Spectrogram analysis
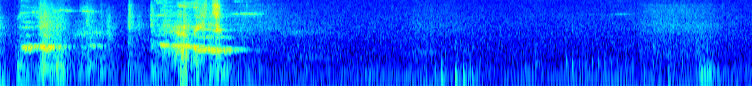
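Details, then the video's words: Dogs whining while they are after a squirrel in the morning heat; two drawn-out, falling, tonal whimpers in the first two seconds, then near quiet with faint rustling. "Dogs after squirrel"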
